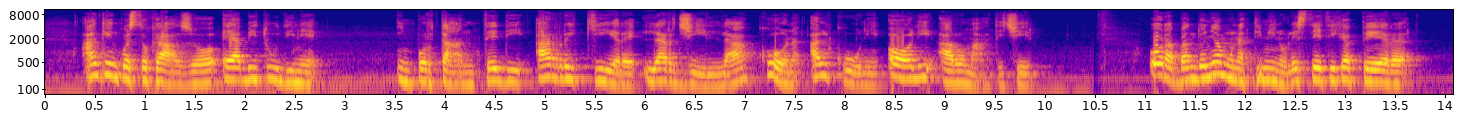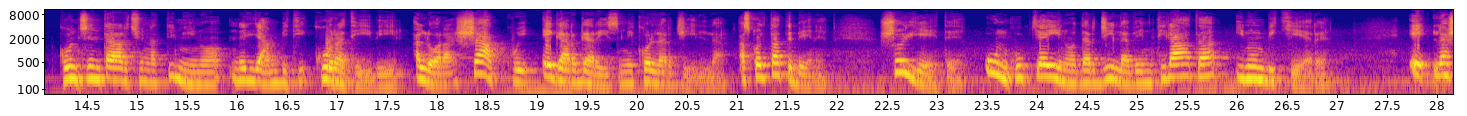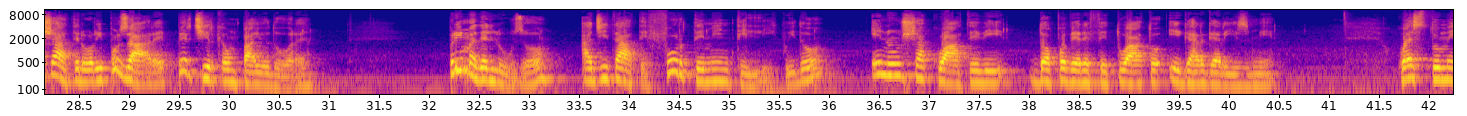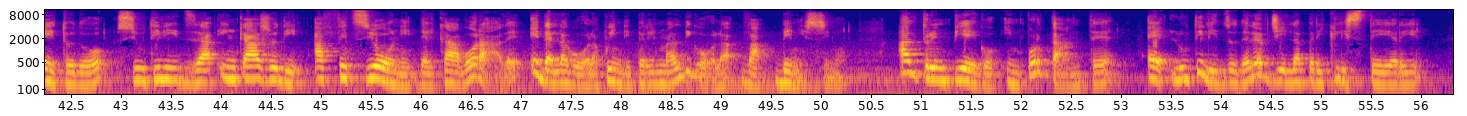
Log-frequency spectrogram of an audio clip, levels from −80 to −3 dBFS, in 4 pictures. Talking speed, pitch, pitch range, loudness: 100 wpm, 160 Hz, 140-190 Hz, -14 LUFS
